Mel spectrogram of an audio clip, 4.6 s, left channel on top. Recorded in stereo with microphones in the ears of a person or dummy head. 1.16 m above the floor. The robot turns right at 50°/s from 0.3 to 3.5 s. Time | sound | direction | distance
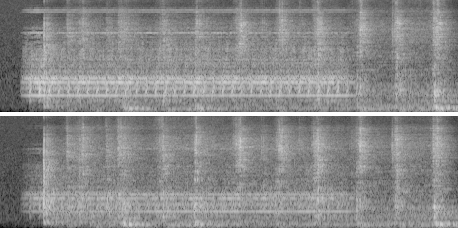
0.4 | running footsteps | 30° right (ahead or behind) | 2.5 m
